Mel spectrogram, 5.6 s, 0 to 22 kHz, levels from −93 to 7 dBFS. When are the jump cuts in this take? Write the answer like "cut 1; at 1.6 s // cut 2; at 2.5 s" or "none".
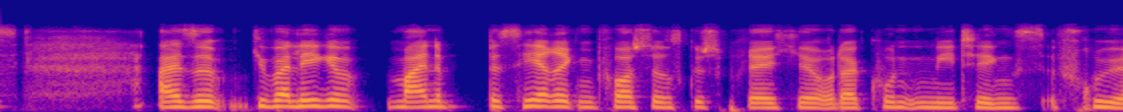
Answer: cut 1; at 1.3 s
